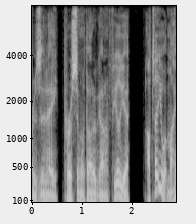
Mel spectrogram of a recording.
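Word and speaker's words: autogynephilia: But on the flip side, there's also something called, I believe you said autogonophilia. Did I pronounce that correctly?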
